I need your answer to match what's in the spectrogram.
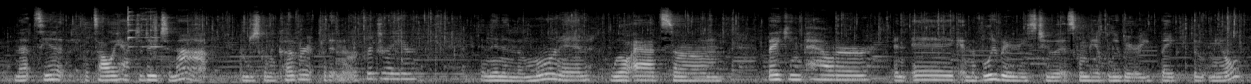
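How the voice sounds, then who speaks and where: A woman with a Southern US accent hosts a home cooking vlog from her kitchen, chatting with viewers and calling them "y'all" as she cooks and narrates casually. Her mid-range voice is steady and brisk, heard from far off the mic with music in the background.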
